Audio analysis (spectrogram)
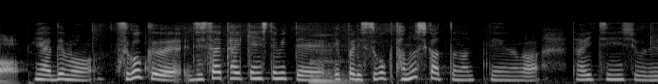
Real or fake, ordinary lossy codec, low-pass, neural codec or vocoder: real; none; 7.2 kHz; none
